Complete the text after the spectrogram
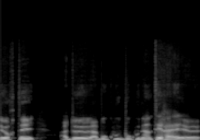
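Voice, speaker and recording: A man talks at a moderate pace. He has an ordinary speaking voice with ordinary pitch variation. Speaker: politician and interviewer. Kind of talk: interview introduction to camera.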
